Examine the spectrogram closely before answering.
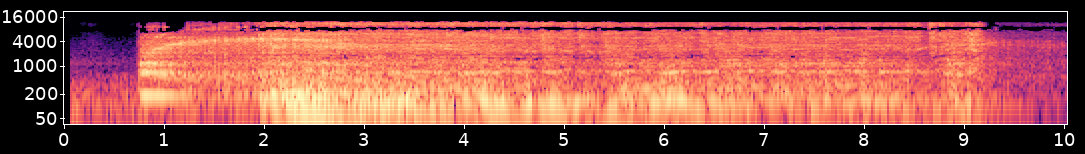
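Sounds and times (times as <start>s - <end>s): angle grinder cutting steel: 0.8s - 10.0s.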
